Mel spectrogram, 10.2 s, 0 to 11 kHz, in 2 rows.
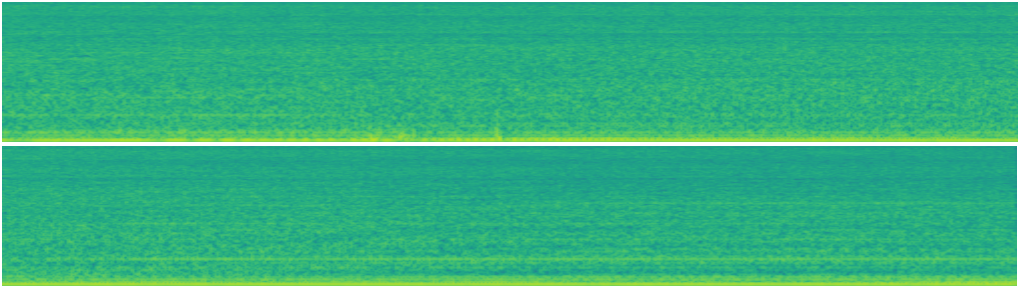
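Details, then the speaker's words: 2003 Carrier 3.5-ton central AC, a few minutes into its first startup of 2018: steady, even low hum with no knocks or rattles; the compressor has smoothed out after starting rough, with air reading about 53 degrees. "It's starting to get cool. Oh, it sounds like it's smoothing out now."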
